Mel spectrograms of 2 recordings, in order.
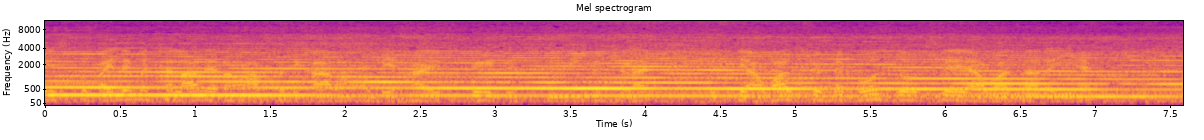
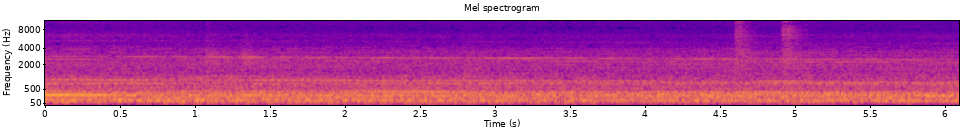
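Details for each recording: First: Lavamac commercial washing machine during spin, before the drum-versus-induction-motor bearing check: loud, steady high whine with a layered tone shifting slightly as the drum spins fast. Bearing noise. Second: Lavamac washing machine that gave a loud spin noise (drum bearing suspected), belt reattached to main drum, 220 V supply: steady, even hum with faint constant whine, no knocking or rumble; normal spin at normal speed.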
